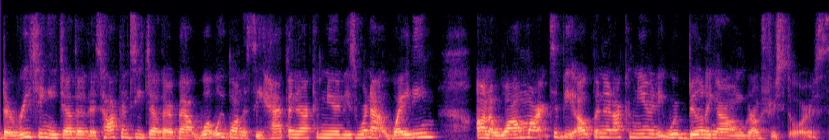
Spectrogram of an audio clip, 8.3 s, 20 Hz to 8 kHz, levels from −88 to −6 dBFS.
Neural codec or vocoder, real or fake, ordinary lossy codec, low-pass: none; real; MP3, 64 kbps; 7.2 kHz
